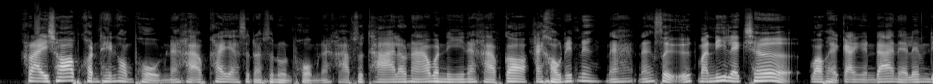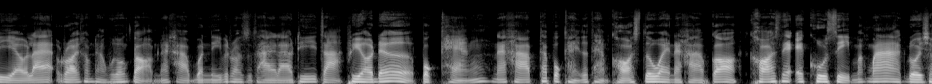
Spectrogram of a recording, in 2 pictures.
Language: Thai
